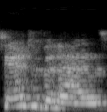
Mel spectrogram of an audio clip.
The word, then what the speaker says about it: Santibanez: She said Santibanez or something like that. Santibanez. But it's Santibanez.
